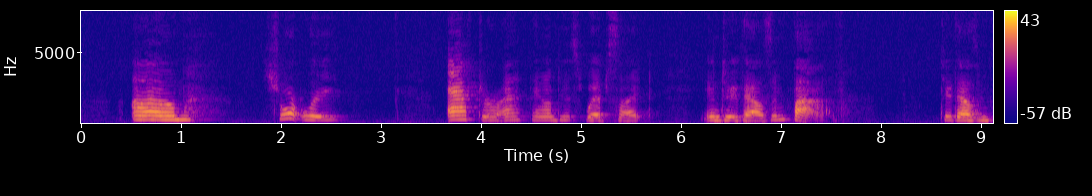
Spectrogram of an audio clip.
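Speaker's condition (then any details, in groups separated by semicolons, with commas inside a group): Cerebral palsy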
